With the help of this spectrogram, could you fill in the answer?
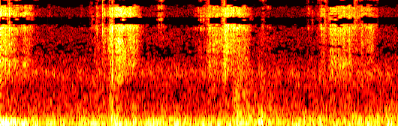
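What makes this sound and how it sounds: A thin metal knife blade scrapes and slices layers off the top of a solid, palm-sized star molded from beige kinetic sand resting on an open palm. Four soft, grainy scraping strokes with a bright, hissy edge sound over a quiet low rumble, and the layers peel away.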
